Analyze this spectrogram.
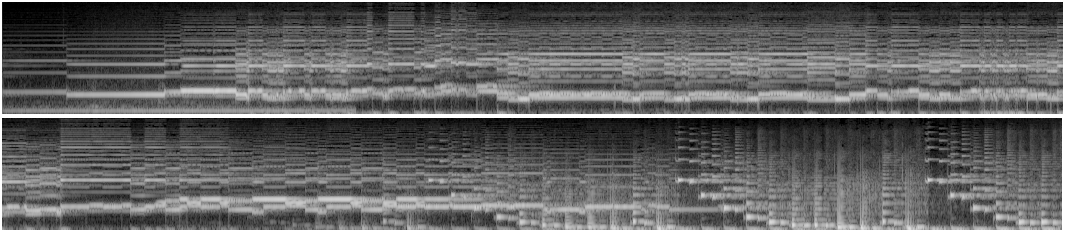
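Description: An Electronium electronic music instrument plays a bright, sustained synthetic melody with layered tones over a low drone, then shifts into busier, rapidly pulsing low notes toward the end.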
